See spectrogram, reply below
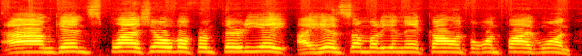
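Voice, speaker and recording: A South Carolina man chats casually over CB radio skip, friendly and full of call numbers and radio jargon. His voice is high-pitched, clean, and unhurried with a flat delivery, heard through a muffled, band-limited CB recording.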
